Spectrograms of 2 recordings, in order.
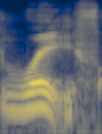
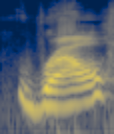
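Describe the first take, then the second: First: The name is said with no L sound. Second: The name is said with an L sound. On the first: The speaker calls it right. "it's pronounced Rafe" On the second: The speaker calls it wrong. "as we look at it, it's not pronounced"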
